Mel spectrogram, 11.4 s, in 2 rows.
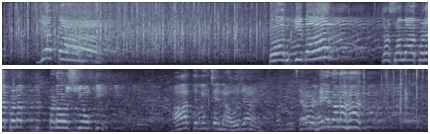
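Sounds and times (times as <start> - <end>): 
crowd clapping: 0.0 - 5.3, 10.2 - 11.3
speech: 3.7 - 7.2, 8.0 - 10.7.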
